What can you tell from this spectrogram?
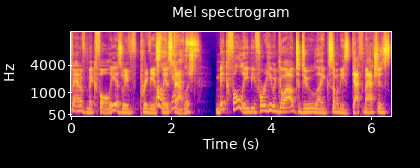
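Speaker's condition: No condition

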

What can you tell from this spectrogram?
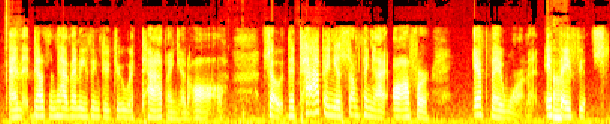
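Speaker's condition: Cleft lip and palate, severe

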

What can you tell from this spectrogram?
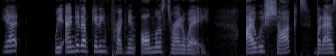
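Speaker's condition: Cleft palate with Pierre Robin, Pierre Robin sequence, no cleft lip; scarred eardrums from four tube sets

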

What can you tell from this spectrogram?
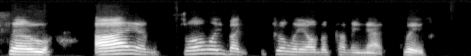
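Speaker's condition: Cerebral palsy; about a thousand daily

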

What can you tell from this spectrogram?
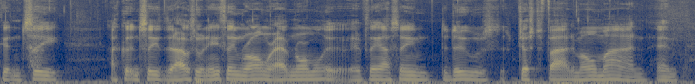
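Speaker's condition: Parkinson's disease; young onset age 39, about 16 years, first limited wrist extension, dystonia until deep brain stimulation; L-dopa treatment, bilateral deep brain stimulation, two surgeries

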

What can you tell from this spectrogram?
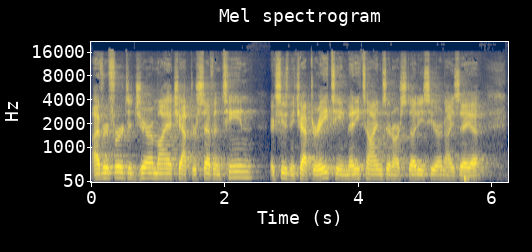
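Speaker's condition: No condition

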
